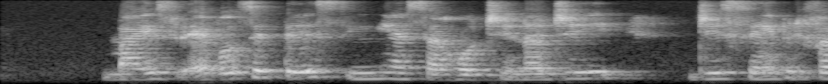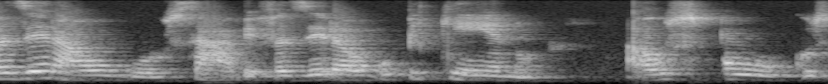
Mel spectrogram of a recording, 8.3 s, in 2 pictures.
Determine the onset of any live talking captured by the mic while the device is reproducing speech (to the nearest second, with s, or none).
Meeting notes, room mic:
none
